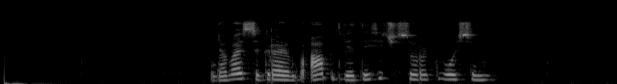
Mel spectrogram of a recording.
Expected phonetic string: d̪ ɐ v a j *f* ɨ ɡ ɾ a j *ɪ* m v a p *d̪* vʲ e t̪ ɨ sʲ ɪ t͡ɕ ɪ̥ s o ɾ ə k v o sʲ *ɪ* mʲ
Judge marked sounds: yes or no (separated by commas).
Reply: no, yes, yes, yes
